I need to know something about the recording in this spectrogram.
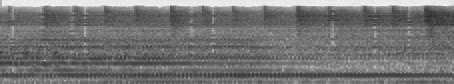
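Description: Live rock band of two electric guitars, electric bass and drum kit playing loudly. Long held guitar notes ring steadily over a pulsing bass line.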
